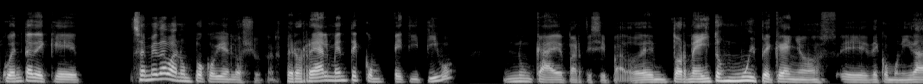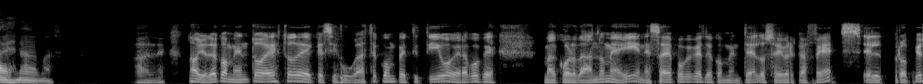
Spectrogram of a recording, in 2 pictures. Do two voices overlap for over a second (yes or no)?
no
